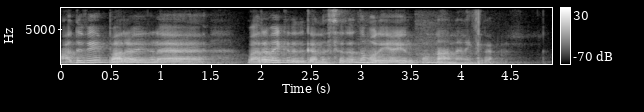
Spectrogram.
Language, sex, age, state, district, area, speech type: Tamil, female, 30-45, Tamil Nadu, Salem, urban, spontaneous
